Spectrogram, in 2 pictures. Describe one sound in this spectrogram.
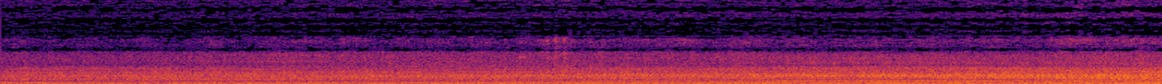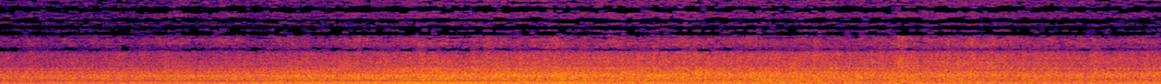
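A diesel locomotive engine rumbles steadily and grows louder as it approaches.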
